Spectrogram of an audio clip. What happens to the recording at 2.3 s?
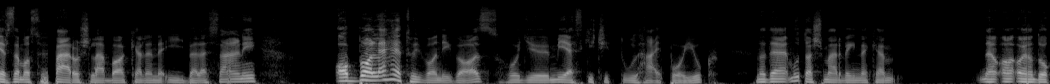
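Just after "páros lábbal kellene így", from 2.28 to 2.30 s, there are lost LE Audio frames. About 20 ms of the Bluetooth stream never reached the decoder, a gap that fits two 10 ms LC3 frames. To fill it, the LC3 decoder repeated the last good spectrum with randomised signs. The harmonic structure of the speech is replaced by a brief noisy smear, heard as a short, rough blur before normal decoding resumes.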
